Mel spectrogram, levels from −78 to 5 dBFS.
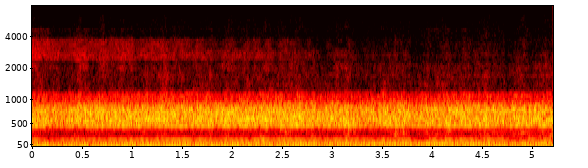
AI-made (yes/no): no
